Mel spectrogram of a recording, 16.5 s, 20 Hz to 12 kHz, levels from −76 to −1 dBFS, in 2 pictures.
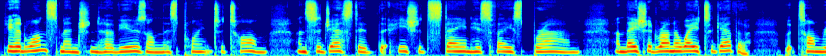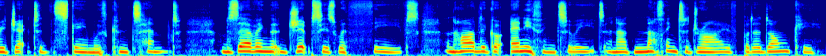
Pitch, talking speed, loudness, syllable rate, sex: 215 Hz, 190 wpm, -20 LUFS, 5.0 syllables/s, female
